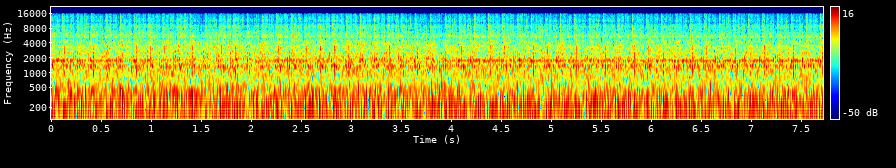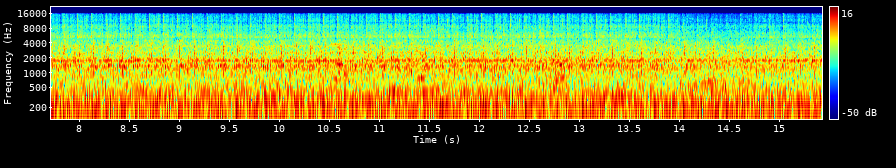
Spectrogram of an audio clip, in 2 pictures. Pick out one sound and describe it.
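An engine runs loudly at a steady, fast idle, rattling and clattering.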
